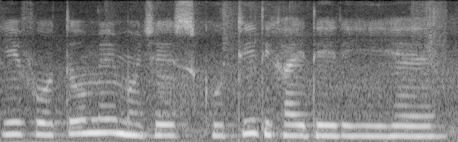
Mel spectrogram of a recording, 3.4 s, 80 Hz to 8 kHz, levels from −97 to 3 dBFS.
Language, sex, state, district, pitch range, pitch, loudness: Hindi, female, Arunachal Pradesh, Lower Dibang Valley, 215-245 Hz, 225 Hz, -15 LUFS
